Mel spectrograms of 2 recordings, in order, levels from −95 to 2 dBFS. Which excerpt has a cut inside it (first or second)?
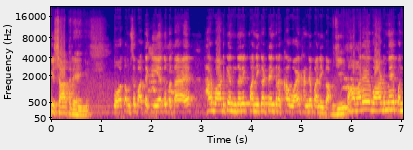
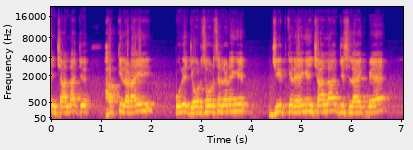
first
